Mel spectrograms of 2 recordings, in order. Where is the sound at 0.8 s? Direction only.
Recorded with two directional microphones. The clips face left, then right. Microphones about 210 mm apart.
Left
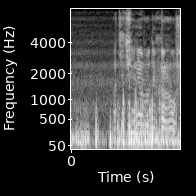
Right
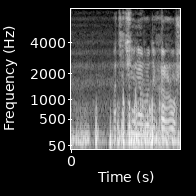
5° right (ahead or behind).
